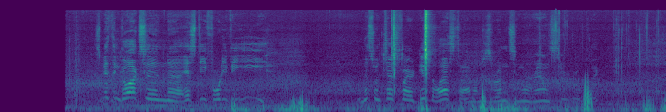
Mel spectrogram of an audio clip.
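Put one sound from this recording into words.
A man talks calmly outdoors, close by.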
